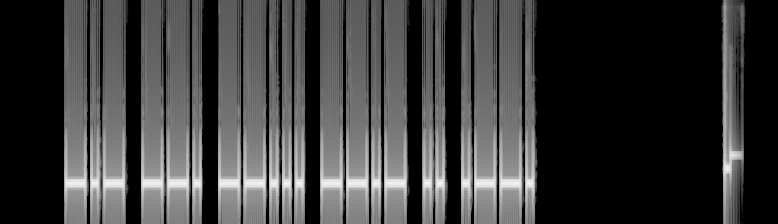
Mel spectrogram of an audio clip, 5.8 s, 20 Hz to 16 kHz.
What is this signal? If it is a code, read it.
Morse code, heard as a keyed tone, about 25 wpm, 700 Hz. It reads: KG7QIP
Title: USA Call Signs 25wpm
